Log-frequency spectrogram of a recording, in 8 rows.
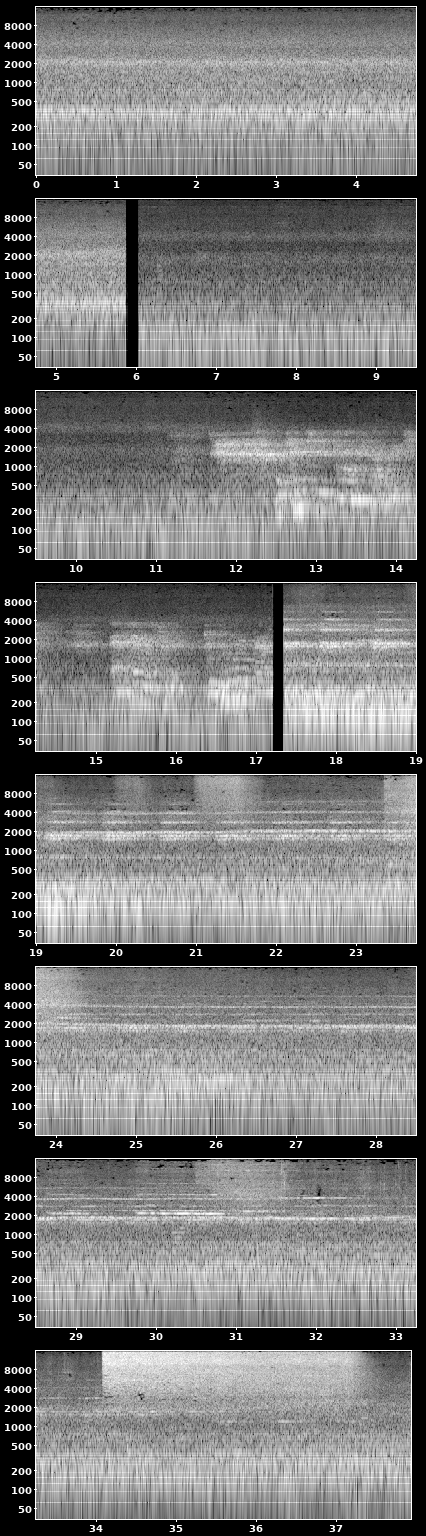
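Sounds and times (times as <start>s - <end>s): electric train rumbling: 0.0s - 37.9s
wheels squealing: 20.2s - 36.4s.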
